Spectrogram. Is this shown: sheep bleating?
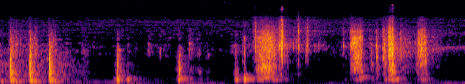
no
